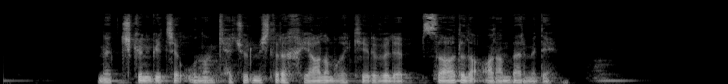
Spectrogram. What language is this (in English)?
Uyghur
